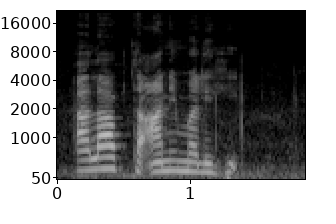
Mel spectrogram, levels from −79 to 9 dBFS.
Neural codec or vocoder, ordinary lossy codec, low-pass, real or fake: none; none; none; real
